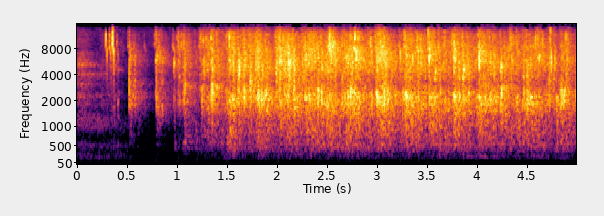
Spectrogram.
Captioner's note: participants applauding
